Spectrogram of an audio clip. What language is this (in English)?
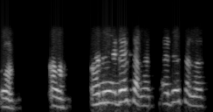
Konkani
